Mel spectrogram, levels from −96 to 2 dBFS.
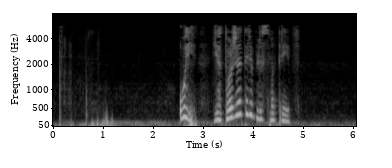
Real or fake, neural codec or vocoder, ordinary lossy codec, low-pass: fake; codec, 16 kHz in and 24 kHz out, 1 kbps, XY-Tokenizer; MP3, 24 kbps; 7.2 kHz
